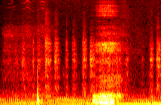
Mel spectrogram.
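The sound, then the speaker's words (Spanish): A dog, Titán, pants rapidly in quick, breathy bursts, with one louder, heavier huff midway through and no voices. “es un hombre que habla con su perro”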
